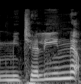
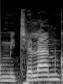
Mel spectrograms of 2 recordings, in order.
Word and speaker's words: Michelin: Michelin o Michelin, como ustedes lo quieran pronunciar en francés o en inglés, en el foro de movilidad, el foro Moving On.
